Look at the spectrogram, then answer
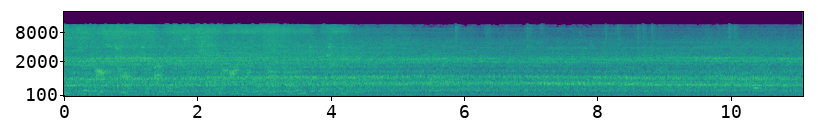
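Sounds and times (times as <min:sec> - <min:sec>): metro train running inside car: 0:00.0 - 0:11.0.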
